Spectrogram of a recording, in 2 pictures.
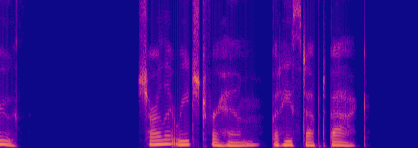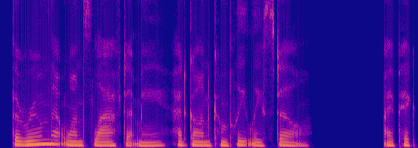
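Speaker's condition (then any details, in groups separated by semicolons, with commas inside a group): No condition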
